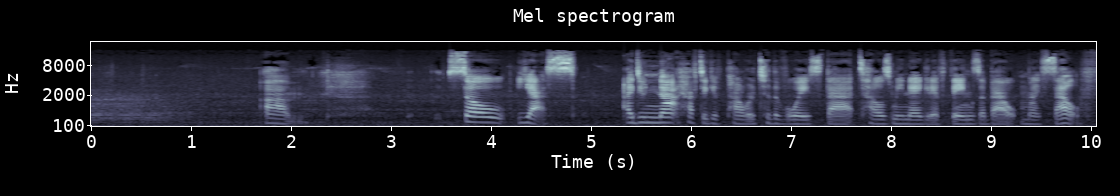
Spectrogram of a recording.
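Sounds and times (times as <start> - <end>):
train horn blast: 0.0 - 1.4
train rumbling past: 0.0 - 6.2
speech: 1.8 - 2.6, 3.6 - 10.0.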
